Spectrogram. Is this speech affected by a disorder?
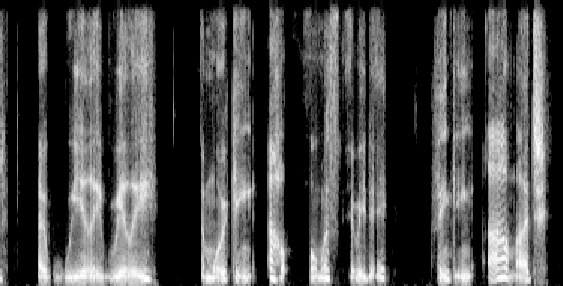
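Yes: multiple sclerosis.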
